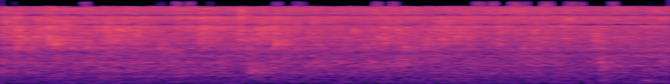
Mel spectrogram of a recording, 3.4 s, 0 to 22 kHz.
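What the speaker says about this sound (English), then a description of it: "then we start getting a little water running" Tap water runs in a steady, even hiss at moderate volume throughout, filling for E6 film developing, with no voices and no change in flow.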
